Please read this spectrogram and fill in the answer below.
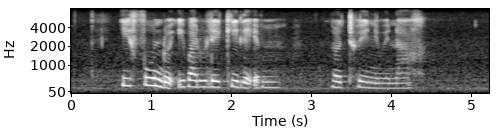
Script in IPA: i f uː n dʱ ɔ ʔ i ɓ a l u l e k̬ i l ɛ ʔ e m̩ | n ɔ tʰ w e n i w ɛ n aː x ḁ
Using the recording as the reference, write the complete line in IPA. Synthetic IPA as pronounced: i f u n dʱ ɔ ʔ i ɓ a l u l e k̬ i l ɛ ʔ e m̩ | n ɔ tʰ w e n i w ɛ n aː x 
